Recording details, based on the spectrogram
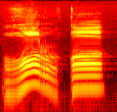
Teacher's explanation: cukup mudah kita membunyikan ra tebal, disebabkan sebelum huruf ra mati kita bertemu dengan huruf ghain. Jadi ghain bersifat isti'la.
